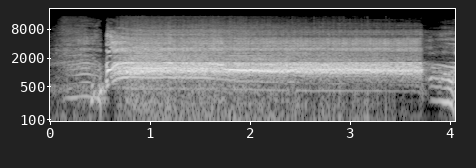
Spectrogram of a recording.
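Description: A person screaming: one long, loud, high-pitched scream held for about three seconds, starting about half a second in and cutting off just before the end.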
